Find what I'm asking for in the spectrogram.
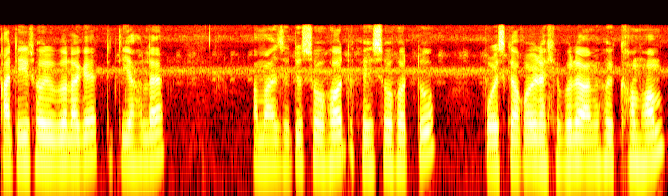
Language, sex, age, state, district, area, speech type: Assamese, male, 30-45, Assam, Darrang, rural, spontaneous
